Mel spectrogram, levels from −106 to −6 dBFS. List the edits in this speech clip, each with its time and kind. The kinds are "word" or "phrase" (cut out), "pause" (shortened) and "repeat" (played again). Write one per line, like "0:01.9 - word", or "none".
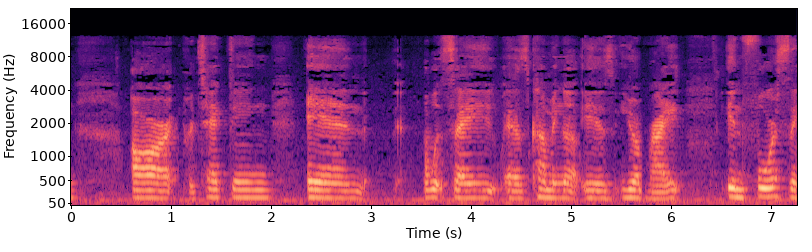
0:01.1 - word
0:03.5 - word
0:04.6 - word
0:05.1 - word
0:05.7 - word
